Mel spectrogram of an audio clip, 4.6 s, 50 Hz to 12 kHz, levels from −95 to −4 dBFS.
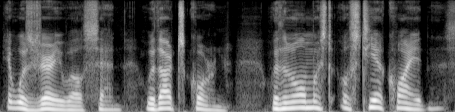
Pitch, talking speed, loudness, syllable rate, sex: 150 Hz, 160 wpm, -16 LUFS, 4.8 syllables/s, male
